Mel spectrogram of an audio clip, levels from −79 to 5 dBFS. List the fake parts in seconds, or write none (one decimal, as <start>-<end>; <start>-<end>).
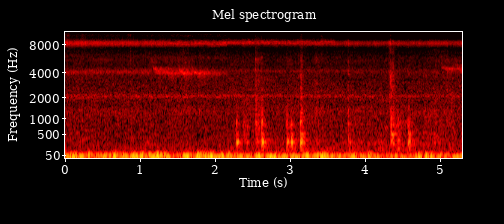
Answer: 0.0-1.4; 3.6-5.3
